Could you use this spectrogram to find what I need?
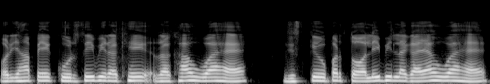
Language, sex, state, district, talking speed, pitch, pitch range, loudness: Hindi, male, Jharkhand, Garhwa, 195 wpm, 165 Hz, 150-175 Hz, -10 LUFS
